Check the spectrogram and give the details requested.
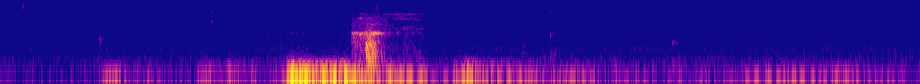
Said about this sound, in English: My tapping? Somebody's keyboard is coming through very loud.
